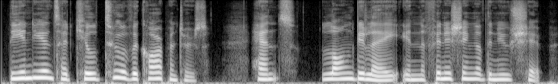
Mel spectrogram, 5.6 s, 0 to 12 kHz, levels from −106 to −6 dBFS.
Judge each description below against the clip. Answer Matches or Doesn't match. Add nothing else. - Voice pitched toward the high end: Matches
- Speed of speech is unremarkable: Matches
